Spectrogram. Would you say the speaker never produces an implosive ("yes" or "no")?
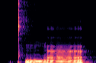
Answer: yes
